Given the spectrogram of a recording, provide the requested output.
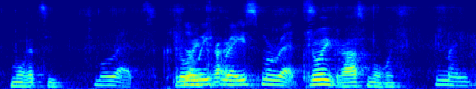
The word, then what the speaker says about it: Grace: Äh, wer tatsächlich relativ frisch in dem Film eingeführt wurde, war Chloe Gras Moretz. Wie, wie spricht man die richtig aus? – Also Gras bestimmt nicht. – Chloe, Chloe Grass. – Chloe Grace, Grace Moretz, würde ich sagen.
